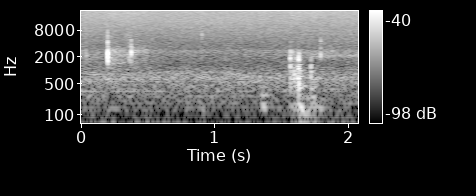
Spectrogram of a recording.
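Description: Near silence, with a few faint clicks, then a quick cluster of soft taps about one and a half seconds in: a small mallet tapping the copper end windings of an electric motor stator into shape.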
